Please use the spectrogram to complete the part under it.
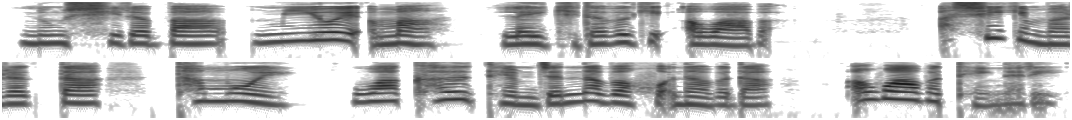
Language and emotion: Manipuri, sad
